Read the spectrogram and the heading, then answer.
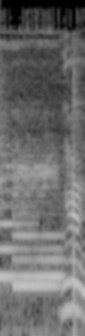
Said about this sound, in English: You want to hit the buzzer?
